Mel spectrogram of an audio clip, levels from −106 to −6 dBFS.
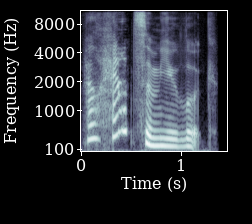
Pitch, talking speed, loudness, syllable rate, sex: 210 Hz, 165 wpm, -18 LUFS, 4.4 syllables/s, female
